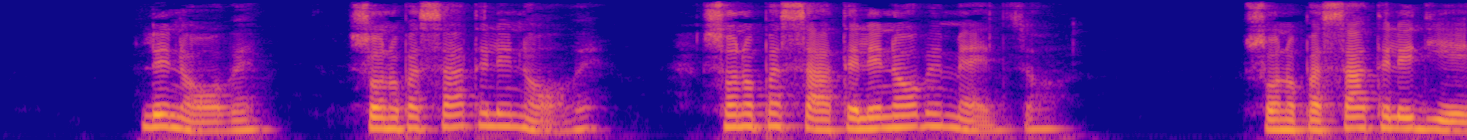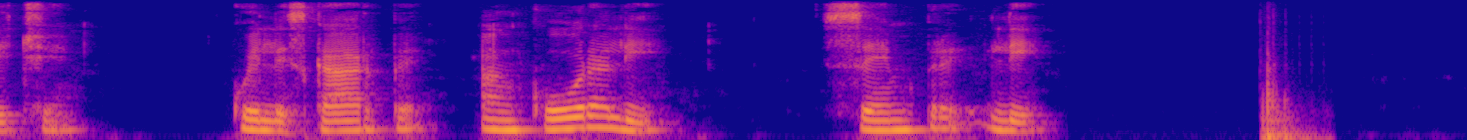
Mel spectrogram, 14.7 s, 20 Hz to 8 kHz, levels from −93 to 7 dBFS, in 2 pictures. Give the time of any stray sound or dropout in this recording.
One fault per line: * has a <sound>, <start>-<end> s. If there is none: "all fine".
* has a thud, 13.6-14.0 s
